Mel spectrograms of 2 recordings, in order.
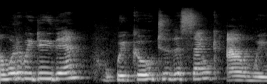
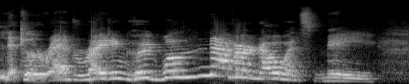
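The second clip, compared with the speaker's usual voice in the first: whole line snarled out; 3 dB louder than usual. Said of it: "He snarled".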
